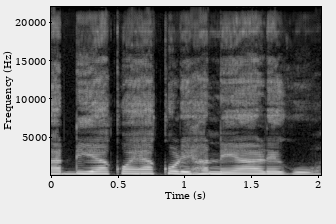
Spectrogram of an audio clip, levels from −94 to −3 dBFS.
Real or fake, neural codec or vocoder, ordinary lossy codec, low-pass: fake; vocoder, 44.1 kHz, 128 mel bands every 256 samples, BigVGAN v2; none; none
